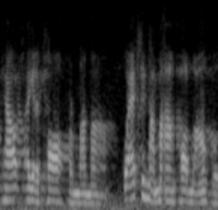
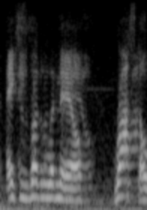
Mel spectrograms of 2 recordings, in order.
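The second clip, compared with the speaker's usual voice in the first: ordinary talk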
